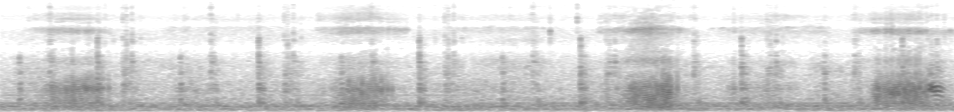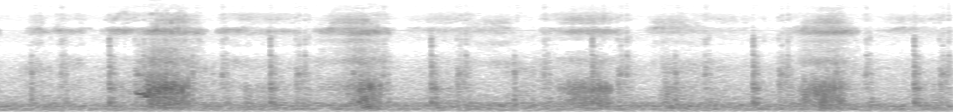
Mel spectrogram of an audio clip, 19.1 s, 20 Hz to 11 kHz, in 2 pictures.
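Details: 7½-month-old infant snoring: soft, rough snores with each breath, about 25 a minute, over quiet room noise.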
